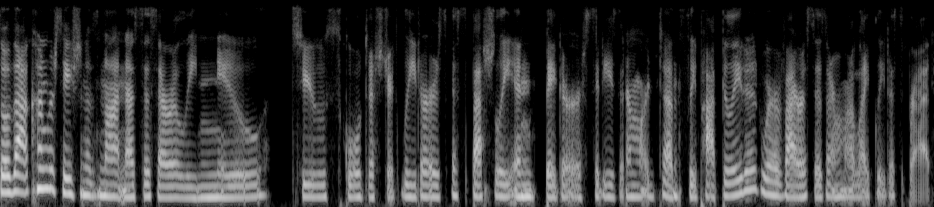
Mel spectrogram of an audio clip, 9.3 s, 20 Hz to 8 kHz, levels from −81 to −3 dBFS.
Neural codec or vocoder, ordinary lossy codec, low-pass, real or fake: none; Opus, 24 kbps; 7.2 kHz; real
